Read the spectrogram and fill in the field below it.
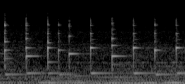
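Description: A mobile phone ringtone sounds from inside a trash bin beside the front-row seats of a cinema. It is a bright, repeating electronic melody of evenly spaced tones, slightly muffled and moderately loud, with no voices.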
